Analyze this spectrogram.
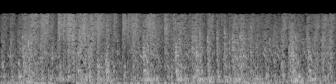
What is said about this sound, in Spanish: Las balas impactan en los cubos. Fuera, dos hombres apuntan al remolque con metralletas.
